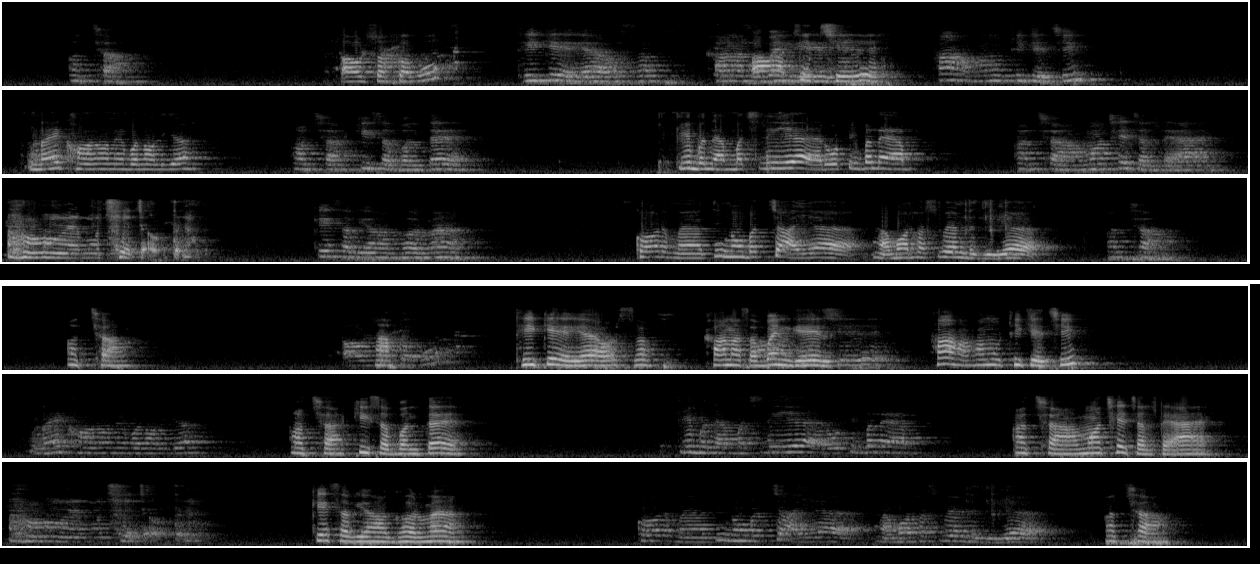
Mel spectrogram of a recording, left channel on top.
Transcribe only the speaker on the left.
आओर सब
कहू
अहाँ
ठीक
छी
नहि खाना नहि बनल यए
की बनय मछली ह रोटी बनैब
हँ माछैे चलतै
घरमे तीनू बच्चा ये हमर हसबेंड जी ये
